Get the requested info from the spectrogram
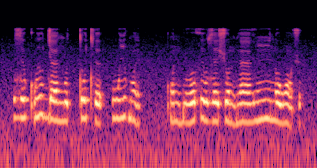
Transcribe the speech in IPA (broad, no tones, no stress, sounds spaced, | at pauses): z ɪ kʷʼ i u̯ ɟ ɛː ŋ u tː ʊ cʰ ɪ | w i ɡʷ ĩ | kʷʼ ɛ̃ n bʱ ʊ x ɪ u̯ z e ʃ ʊ n ɡ ɛ̃ː ɦ ĩː n o w õ ʃ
